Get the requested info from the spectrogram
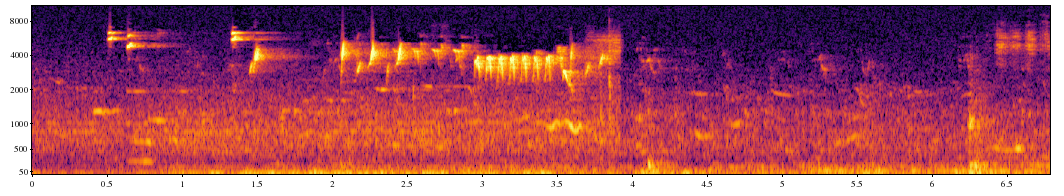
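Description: European goldfinch giving bright, tinkling high notes, a few separate chips followed by a quick liquid twittering run, over faint background hiss.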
